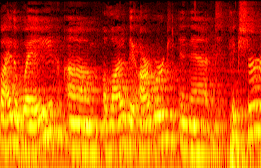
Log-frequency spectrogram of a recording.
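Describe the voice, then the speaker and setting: A woman talks at a very slow pace with lively intonation. Audible room echo and noticeable background noise surround her voice. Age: 60s. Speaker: author and conference speaker. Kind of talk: conference presentation. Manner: halting, many fillers.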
